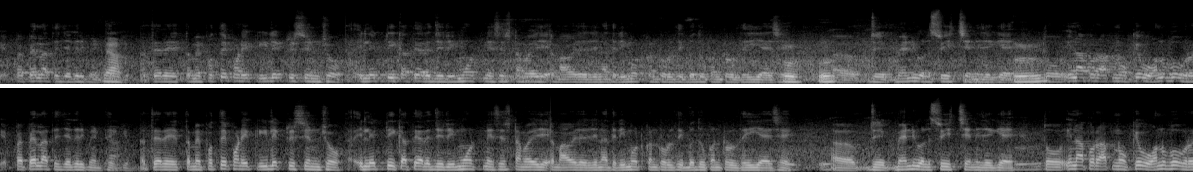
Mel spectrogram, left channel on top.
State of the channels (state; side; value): normal; both; correlation 0.61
